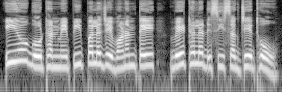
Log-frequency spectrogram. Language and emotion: Sindhi, neutral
